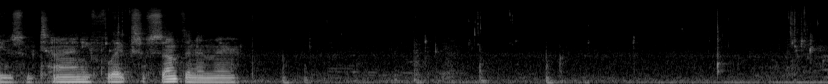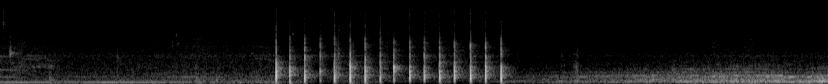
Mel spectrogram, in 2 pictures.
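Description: Water swirls and sloshes in a plastic pan.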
